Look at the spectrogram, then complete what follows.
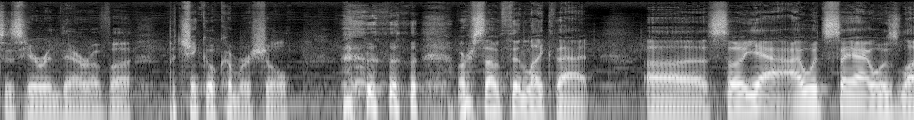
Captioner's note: laughs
